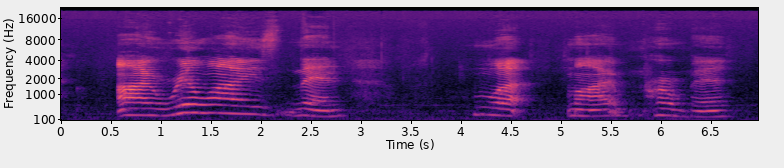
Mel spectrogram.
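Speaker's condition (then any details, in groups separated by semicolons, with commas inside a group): ALS; hand onset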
